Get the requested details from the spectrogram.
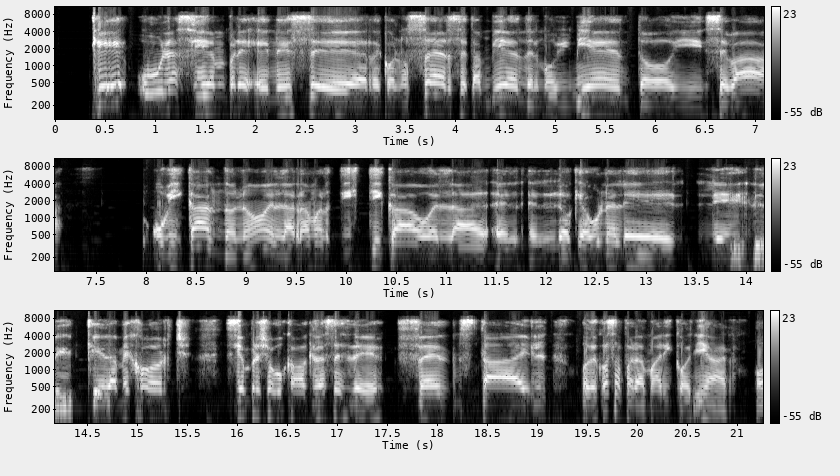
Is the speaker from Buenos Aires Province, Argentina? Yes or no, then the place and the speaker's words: yes; Mar de Ajó, Buenos Aires Province, Argentina; born there; now in Buenos Aires, Argentina; Soy una travesti no binaria que vino a Buenos Aires, a la gran ciudad, hace unos 9 años. Soy nacida en Mar de Ajó, soy sirena natural.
